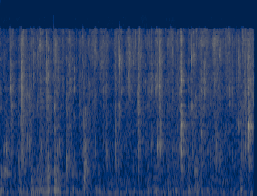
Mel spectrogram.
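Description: French bulldog licking another French bulldog's face: quiet, irregular wet smacks and clicks of tongue and lips.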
